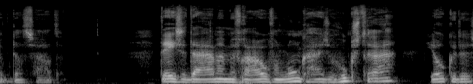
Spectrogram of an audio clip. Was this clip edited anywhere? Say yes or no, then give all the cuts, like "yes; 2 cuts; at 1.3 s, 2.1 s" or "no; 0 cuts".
no; 0 cuts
